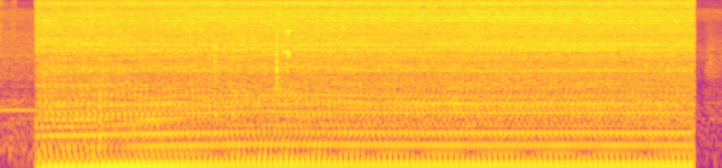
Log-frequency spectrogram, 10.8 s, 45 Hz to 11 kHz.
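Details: Fiat 500 1.4 16v petrol idling with a lumpy, uneven rumble and no power, in limp mode. Misfire codes P0301–P0304; coils and spark plugs to be replaced.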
